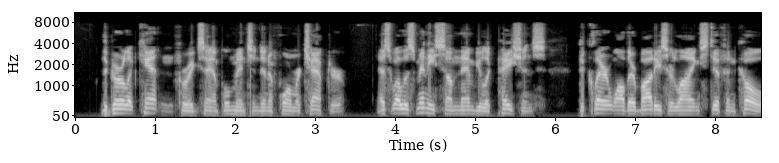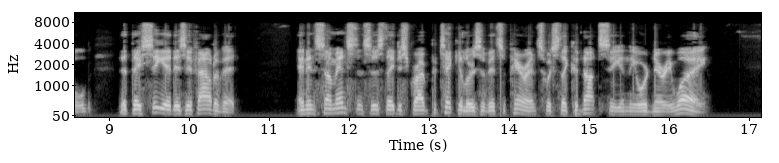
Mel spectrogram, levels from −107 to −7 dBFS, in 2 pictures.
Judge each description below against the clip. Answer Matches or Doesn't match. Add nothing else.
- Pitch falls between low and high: Doesn't match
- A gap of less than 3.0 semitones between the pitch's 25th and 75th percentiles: Doesn't match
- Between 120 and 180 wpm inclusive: Doesn't match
